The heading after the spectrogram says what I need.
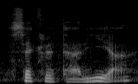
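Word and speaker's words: secretária: And for example, secretaria has an accent on the A after the T, which means the person, the secretary, and secretaria, which doesn't have an accent, is said differently.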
